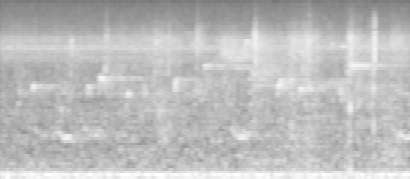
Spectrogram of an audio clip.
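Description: Birds chirping: short, high calls scattered through, over a steady low rumble.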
